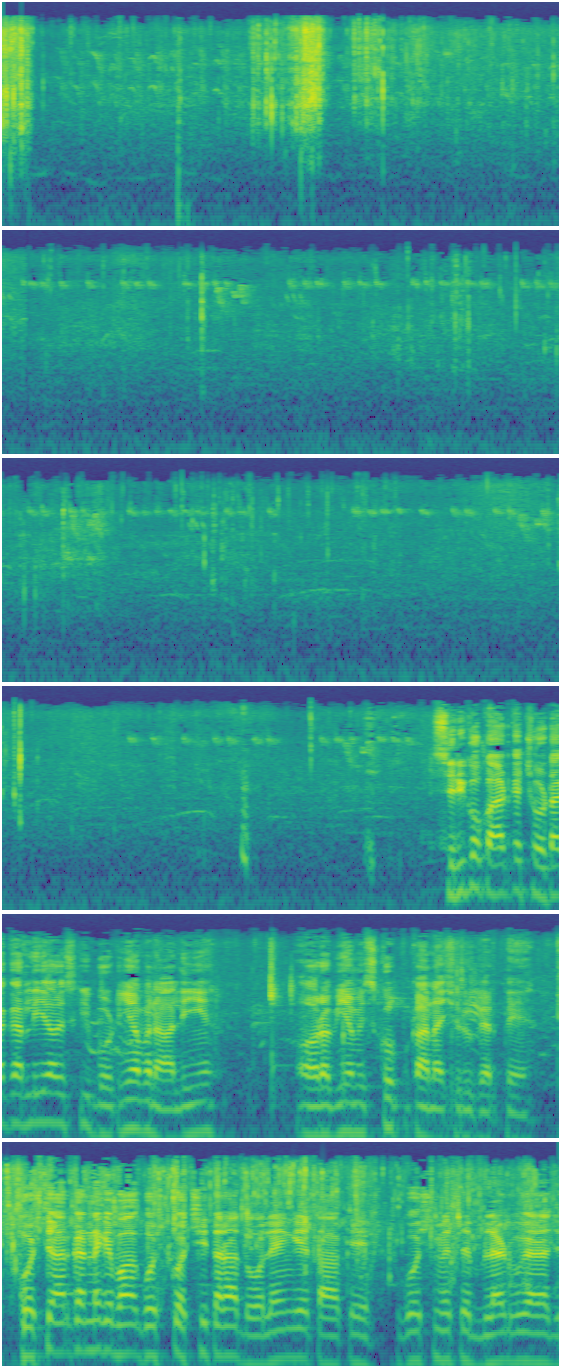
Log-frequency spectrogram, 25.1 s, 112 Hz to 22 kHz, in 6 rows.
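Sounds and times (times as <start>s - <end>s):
bone and gristle crunching: 0.0s - 4.4s, 20.8s - 25.0s
birds chirping: 0.0s - 25.0s
wet meat handling: 20.8s - 25.0s.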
